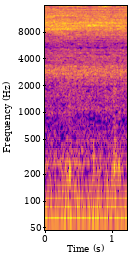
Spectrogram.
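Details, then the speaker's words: Built-in nebulizer of a 10 LPM oxygen concentrator, started with the oxygen flow set to zero: a steady hiss with a low hum. "So from here the nebulization has started. So using the given nebulizer kit, you can start nebulization."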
